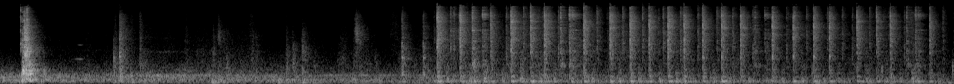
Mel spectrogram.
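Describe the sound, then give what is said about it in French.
Typewriter keys clack as someone types on carbon paper, a few scattered strikes at first, then a fast, steady run of sharp, loud taps. No one speaks. “Je tape tout sur papier carbone.”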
